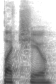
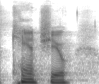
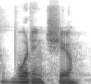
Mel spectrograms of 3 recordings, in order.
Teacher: And so now it's T plus Y. When we have a T plus a Y, where the Y is part of a function word, which usually I think is with you, it becomes a ch sound. So but you becomes but you.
